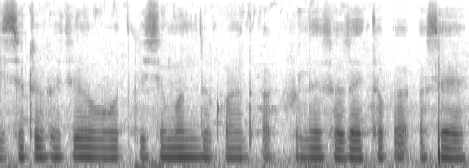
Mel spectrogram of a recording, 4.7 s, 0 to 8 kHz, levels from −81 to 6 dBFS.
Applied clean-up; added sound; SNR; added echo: none; Bird; 14 dB; none.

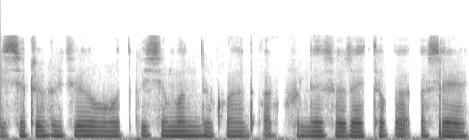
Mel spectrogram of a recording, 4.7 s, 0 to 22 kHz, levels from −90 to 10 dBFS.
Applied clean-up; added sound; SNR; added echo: neural diffusion model UNIVERSE++.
